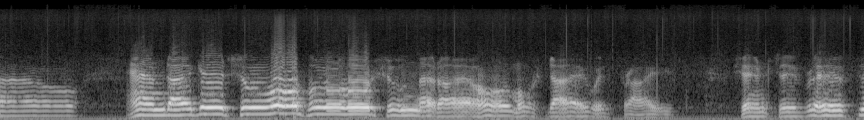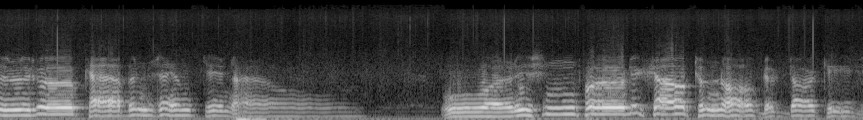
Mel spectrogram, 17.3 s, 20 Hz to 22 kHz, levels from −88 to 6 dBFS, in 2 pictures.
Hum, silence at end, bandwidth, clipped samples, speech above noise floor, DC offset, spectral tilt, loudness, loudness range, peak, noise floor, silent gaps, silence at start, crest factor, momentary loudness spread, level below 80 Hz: none; 0 s; 14.5 kHz; under 0.1%; 29 dB; under 0.1%; -8 dB/octave; -16 LUFS; 9 LU; -2 dBFS; -44 dBFS; none; 0 s; 14 dB; 15 LU; -36 dBFS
